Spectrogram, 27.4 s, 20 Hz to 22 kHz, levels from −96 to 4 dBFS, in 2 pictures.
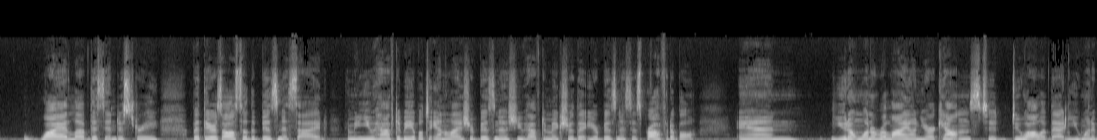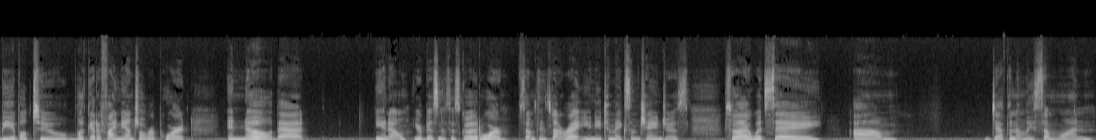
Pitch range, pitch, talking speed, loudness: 160-175 Hz, 165 Hz, 180 wpm, -27 LUFS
